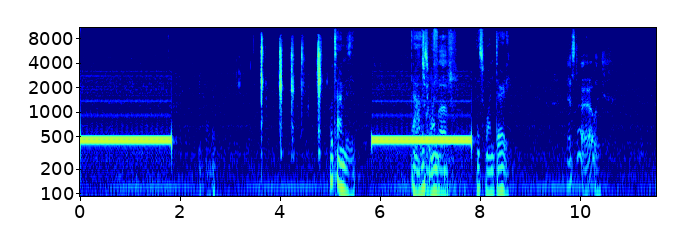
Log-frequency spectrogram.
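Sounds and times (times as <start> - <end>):
electronic ringback tone of an outgoing phone call: 0.0 - 1.9, 5.8 - 7.8
speech: 5.0 - 5.6, 6.6 - 8.7, 9.8 - 10.6.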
